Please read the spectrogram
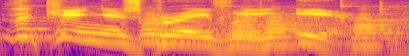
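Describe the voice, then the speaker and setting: A woman voicing a grave, dutiful palace servant in an animated storybook, speaking solemnly and slowly in a low voice. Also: exaggerated voice. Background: music.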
